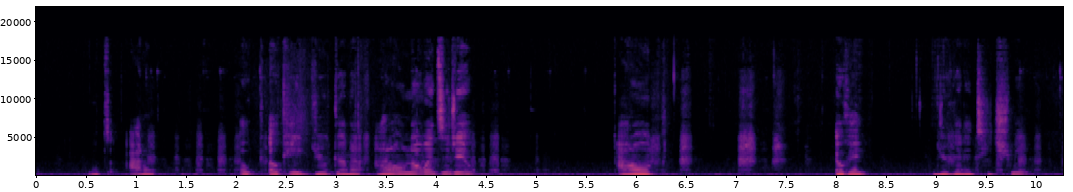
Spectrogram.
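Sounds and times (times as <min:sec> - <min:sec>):
male puppy panting: 0:00.0 - 0:10.2
speech: 0:00.5 - 0:01.4, 0:02.0 - 0:04.7, 0:05.8 - 0:06.4, 0:08.1 - 0:08.4, 0:09.0 - 0:10.1.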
